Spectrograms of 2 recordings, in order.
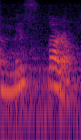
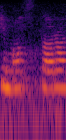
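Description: First: مسطرة said as mistara, with an i on the first syllable; the correct form مسطرة, opening with mi; correct vowel shown. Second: مسطرة said as mastara, with an open a on the first syllable; the incorrect form مسطرة, opening with ma; wrong vowel shown. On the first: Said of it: "اسمها مسطرة". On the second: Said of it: "ما أقولش مسطرة". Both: Shown as a demonstration.

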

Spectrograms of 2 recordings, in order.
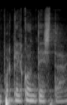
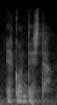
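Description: First: Said in the usual way. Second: Hushed repeat. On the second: Shown as a demonstration. Speaker to an audience about prayer, hushed whisper. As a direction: drop to a soft whisper on "Él contesta".

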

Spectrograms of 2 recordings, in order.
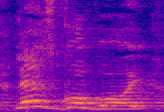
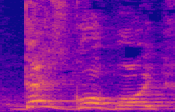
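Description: The two takes are said the same way.

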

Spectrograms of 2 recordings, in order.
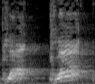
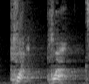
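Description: First: Much higher voiced hen cluck; high chirpy cluck once more. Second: Breathy high hen cluck; unvoiced high cluck cluck. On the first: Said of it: "Then she said". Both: A narrator's reading.

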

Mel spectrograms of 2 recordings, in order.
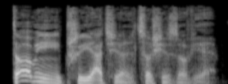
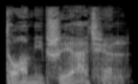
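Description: First: Hearty approving declaration; emphatic assertion. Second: Low, slow, soft mutter; quiet approving murmur. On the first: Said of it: "twierdził rybak". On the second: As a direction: murmur it slowly to yourself. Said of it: "mruczał". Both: A narrator's reading.

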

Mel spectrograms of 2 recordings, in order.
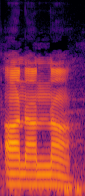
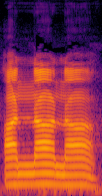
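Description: First: ਆਨਾਨਾ said as one word with no gap; run together, wrong. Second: ਆਨਾ ਨਾ with a short pause between ਆਨਾ and ਨਾ; small gap between words. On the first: Teacher imitating the common mistake, ਆਨਾਨਾ run together as one word. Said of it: "ਕਈ ਗੁਰਮੁਖ ਜਣ ਇਹਨੂੰ ਇਕੱਠਾ ਪੜ੍ਹ ਦਿੰਦੇ ਨੇ". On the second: Teacher showing students the correct reading, ਆਨਾ ਨਾ split by a pause. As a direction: say ਆਨਾ, pause a beat, then ਨਾ. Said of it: "ਥੋੜ੍ਹਾ ਜਿਹਾ ਸਪੇਸ ਦੇਣਾ". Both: Shown as a demonstration.

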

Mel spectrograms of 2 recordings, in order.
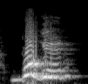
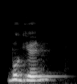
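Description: First: Bugün called out high and loud; bugün rising, high and punchy; announcing today. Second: Said in the usual way. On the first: Shown as a demonstration. Teacher opening the lesson, calling bugün out loud. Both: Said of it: "repeated opener".

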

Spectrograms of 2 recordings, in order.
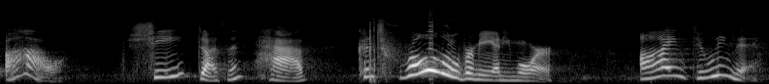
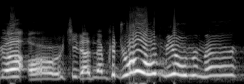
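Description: First: Very slow, calm, wondering; slow dawning realization. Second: High, loud retold panic; alarmed uh-oh. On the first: Retold or imitated. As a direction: let it dawn on you slowly, stretching each word. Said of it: "And then I was like". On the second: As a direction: act out the sudden scare, pitched up and loud. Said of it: "I'm like".

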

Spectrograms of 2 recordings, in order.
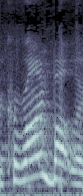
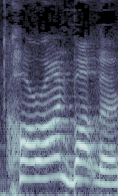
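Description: First: Said in the usual way. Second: "Caron Butler" drawn out slowly, relishing each syllable; savoring the name. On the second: Real, not acted. Pack opener savoring the player he pulled, slow and relishing. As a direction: stretch "Caron Butler" out like a prize. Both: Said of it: "Yeah, I want Caron Butler".

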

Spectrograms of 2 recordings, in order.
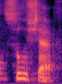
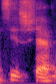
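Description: First: "sous chef" as "soo shef", softer; correct pronunciation. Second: "sous chef" misread as "sis shef"; wrong pronunciation. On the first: Teacher corrects the wrong version, "sous" pronounced "soo". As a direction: say "sous" as "soo", silent final s. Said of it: "It's sous chef". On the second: Teacher warns there is no such word, "sous" misread as "sis". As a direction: say "sous" wrongly with a short vowel and a final s. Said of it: "wala tayong sous chef". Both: Shown as a demonstration.

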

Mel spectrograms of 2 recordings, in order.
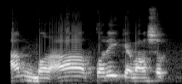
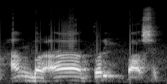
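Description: First: তরিক linked to বাসাত with an added "e"; others' pronunciation. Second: তরিক ending on a plain k, long আ before it; correct pronunciation. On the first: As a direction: say "torike basat" in হাম বার আ তরিক বাসাত. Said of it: "এরকম বলে". (হাম বার আ তরিক বাসাত, "তরিকে" উচ্চারণে) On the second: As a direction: stretch আ, say তরিক without an added "e". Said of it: "তবে সঠিক উচ্চারণ হলো". (হাম বার আ তরিক বাসাত, "তরিক্" হসন্ত উচ্চারণে) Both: Shown as a demonstration.

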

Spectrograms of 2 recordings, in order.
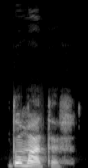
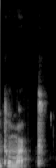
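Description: First: "tomates" begun with a voiced d; Greek pronunciation. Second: "tomate" with a French t; softer "tomate", begun with t; wrong pronunciation. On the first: Teacher reading Greek to learners, "tomates" with initial d. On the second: Teacher warning learners off the French way, "tomate" with t. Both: Shown as a demonstration. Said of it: "Jamais tomate".

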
